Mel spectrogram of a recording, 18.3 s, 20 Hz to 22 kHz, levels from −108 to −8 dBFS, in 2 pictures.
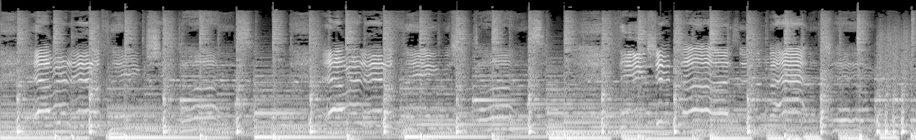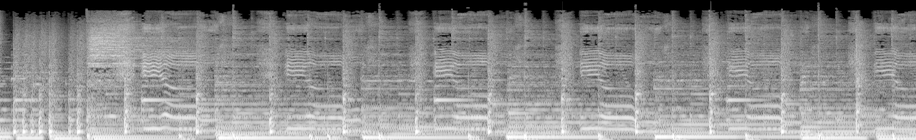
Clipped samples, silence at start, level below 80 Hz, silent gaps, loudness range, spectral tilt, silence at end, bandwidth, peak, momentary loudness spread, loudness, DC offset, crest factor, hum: under 0.1%; 0 s; -24 dBFS; none; 2 LU; -5 dB/octave; 0 s; 16.5 kHz; 0 dBFS; 4 LU; -15 LUFS; under 0.1%; 14 dB; none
